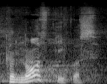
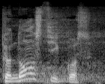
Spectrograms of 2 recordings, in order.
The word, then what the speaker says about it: gnósticos: Entonces, gnósticos también se puede pronunciar sin gnósticos igual. ¿Qué pasa? Gósticos, una agrupación de la filosofía doctrina que cree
